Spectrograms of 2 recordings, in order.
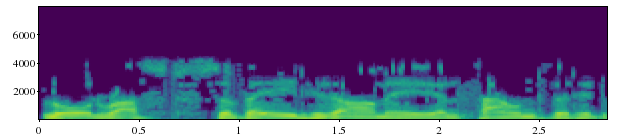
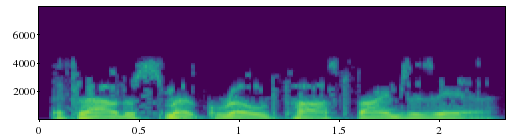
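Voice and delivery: plain reading voice

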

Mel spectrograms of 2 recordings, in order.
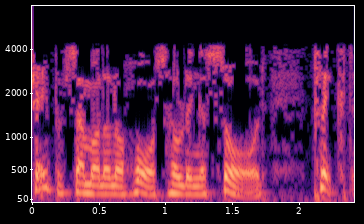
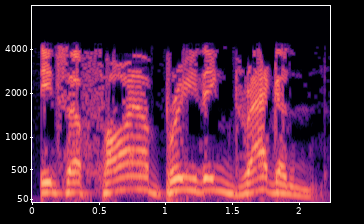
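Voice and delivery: understated scream; 4 semitones higher, slower than usual. A narrator's reading. Vimes warns the crowd of the dragon, mock scream. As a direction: stretch it out in mild outrage. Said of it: "screamed Vimes".

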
